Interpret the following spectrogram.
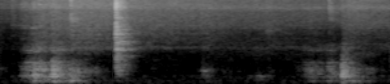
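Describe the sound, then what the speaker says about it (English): Chapatis cooking in a hot pan give a soft sizzle with scraping and handling knocks, louder bursts near the start and end and quieter frying between. "start cooking the chapatis now"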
